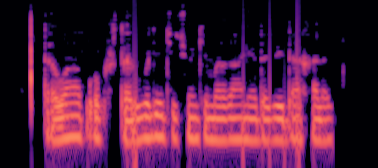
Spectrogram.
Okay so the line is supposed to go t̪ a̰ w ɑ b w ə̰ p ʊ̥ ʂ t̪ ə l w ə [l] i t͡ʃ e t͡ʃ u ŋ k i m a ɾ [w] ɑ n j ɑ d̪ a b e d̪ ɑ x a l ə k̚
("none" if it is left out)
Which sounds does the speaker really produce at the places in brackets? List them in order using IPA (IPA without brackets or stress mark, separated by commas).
l, ɣ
